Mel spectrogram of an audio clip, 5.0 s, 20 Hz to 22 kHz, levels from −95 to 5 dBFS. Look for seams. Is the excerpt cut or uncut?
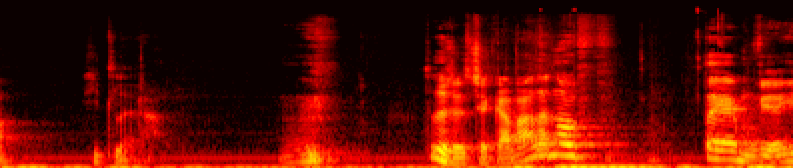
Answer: uncut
